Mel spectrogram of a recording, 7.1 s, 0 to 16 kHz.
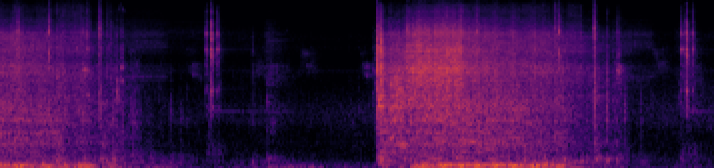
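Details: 1991 Ford F150 4x4 sat outside for years, cold 30-degree weather: starter cranks evenly about three turns a second in two bursts but engine never catches; crank, no start, air cleaner to be checked.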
